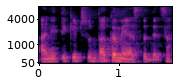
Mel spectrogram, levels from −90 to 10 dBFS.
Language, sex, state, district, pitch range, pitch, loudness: Marathi, male, Maharashtra, Pune, 135-155 Hz, 150 Hz, -31 LUFS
